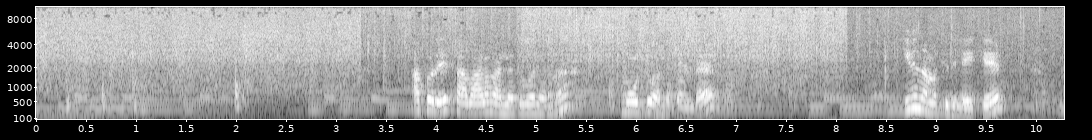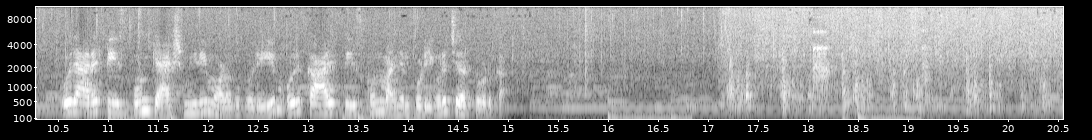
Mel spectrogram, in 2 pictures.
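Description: A wooden spatula scrapes and stirs in a frying pan.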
